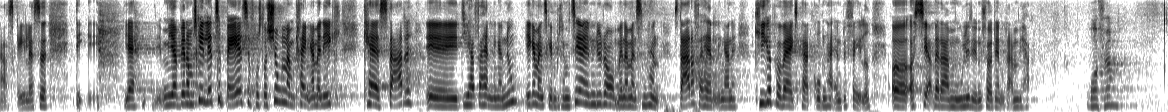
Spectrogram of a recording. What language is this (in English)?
Danish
